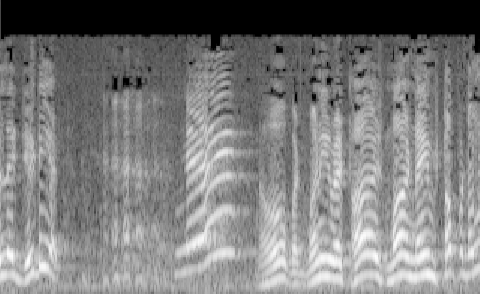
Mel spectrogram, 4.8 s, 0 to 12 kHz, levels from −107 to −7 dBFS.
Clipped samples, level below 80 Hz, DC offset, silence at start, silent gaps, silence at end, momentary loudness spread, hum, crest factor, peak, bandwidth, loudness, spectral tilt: under 0.1%; -48 dBFS; under 0.1%; 0 s; none; 0 s; 16 LU; none; 14 dB; -2 dBFS; 8 kHz; -16 LUFS; -6.5 dB/octave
